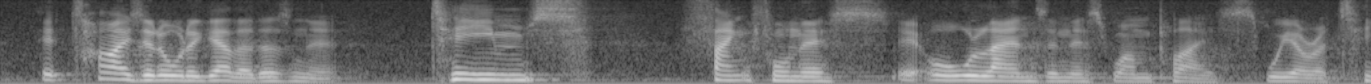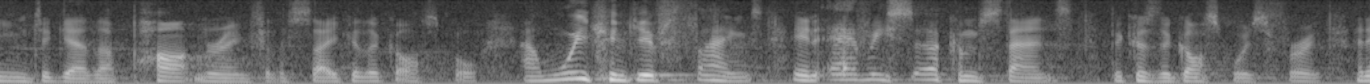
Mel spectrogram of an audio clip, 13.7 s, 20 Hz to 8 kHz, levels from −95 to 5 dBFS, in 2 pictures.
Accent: British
